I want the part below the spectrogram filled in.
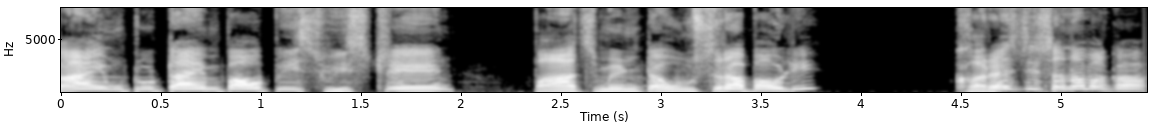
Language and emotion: Goan Konkani, surprised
